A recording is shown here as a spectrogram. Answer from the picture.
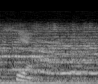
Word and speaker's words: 片: 片子的国语注音是呼咽片四声片，片四声片。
